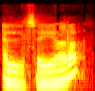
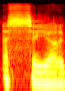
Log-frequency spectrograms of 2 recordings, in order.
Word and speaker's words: السيارة: We should pronounce it السيارة. Not السيارة. It is السيارة because سا. One of the solar ال letters.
